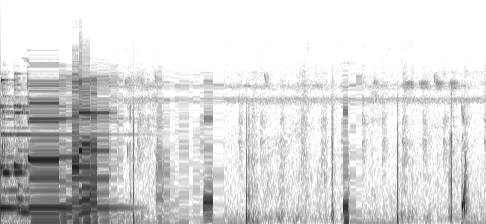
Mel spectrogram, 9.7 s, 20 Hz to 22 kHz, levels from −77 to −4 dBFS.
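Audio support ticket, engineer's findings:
Robotic sound from repeated short buffers at 0.61–2.45 s, 3.16–4.46 s and 6.83–7.23 s. Rigid metallic 50 Hz buzz. The first span is replaced entirely, the later two mostly. Likely buffer underrun, with the last 20 ms looped in place of missing audio.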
